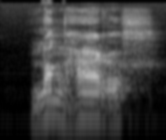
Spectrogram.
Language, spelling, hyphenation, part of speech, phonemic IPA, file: Dutch, langharig, lang‧ha‧rig, adjective, /ˈlɑŋˌɦaː.rəx/, Nl-langharig.ogg
- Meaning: long-haired, having long headhair (humans or humanoids) or having long fur hairs (other mammals)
